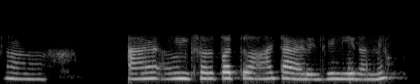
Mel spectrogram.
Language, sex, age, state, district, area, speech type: Kannada, female, 18-30, Karnataka, Chitradurga, rural, conversation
